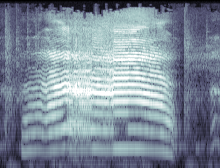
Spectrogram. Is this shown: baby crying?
yes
